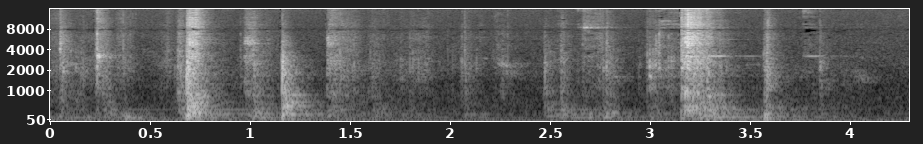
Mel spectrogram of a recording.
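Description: A pleated air filter being pushed into the sheet-metal filter slot of an air handler. There are several sharp knocks and scrapes of its frame against the metal, the loudest under a second in and again about three seconds in.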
